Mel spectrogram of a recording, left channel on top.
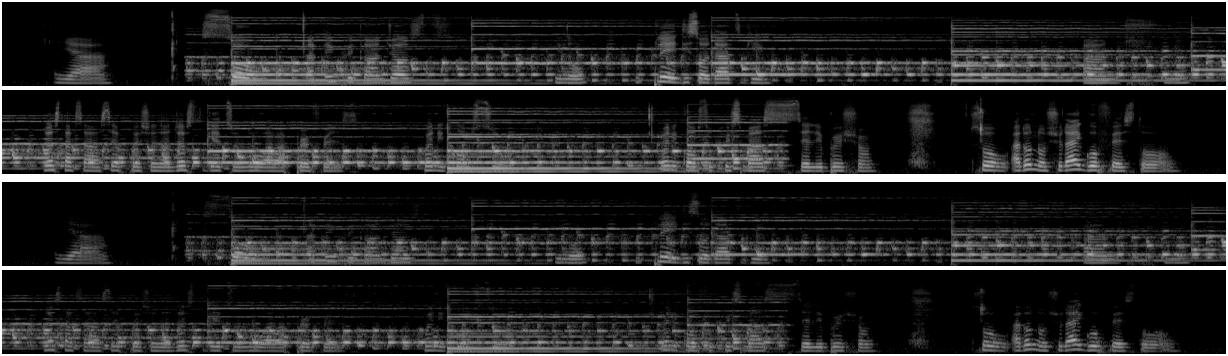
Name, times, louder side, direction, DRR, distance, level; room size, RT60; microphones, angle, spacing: voice 1, 0.5-1.1 2.0-2.7 3.0-4.2 5.5-5.9 6.5-7.7 10.8-11.9 12.7-15.8 16.5-17.4 18.8-21.0 21.3-21.6 21.9-24.0, left 5 dB, 75° left, 0.4 m, -35 dB
sound 1, 1.8-20.1, left 5 dB, 20° left, 0.5 m, -32 dB
2.8 x 2.1 x 3.0 m
head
